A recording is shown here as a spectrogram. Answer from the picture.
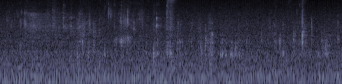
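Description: A person chewing a big mouthful of sauce-covered french fries, with scattered small mouth clicks throughout.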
